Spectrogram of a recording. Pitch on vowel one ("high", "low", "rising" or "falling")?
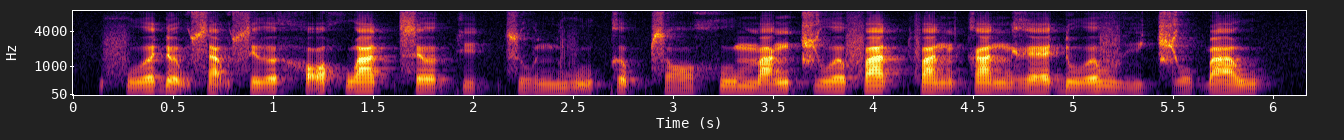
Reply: rising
